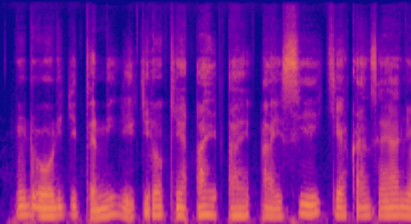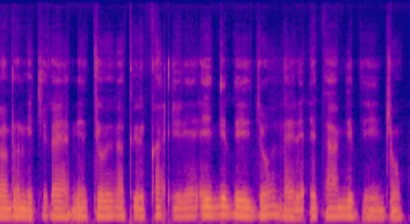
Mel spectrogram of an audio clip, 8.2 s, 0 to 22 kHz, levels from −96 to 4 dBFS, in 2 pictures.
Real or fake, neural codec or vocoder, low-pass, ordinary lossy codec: fake; codec, 44.1 kHz, 2.6 kbps, SNAC; none; none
